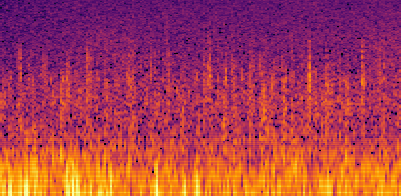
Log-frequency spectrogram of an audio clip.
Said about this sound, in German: Solange es noch regnet und ich was davon habe. Hören wir mal, regnet es immer noch?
